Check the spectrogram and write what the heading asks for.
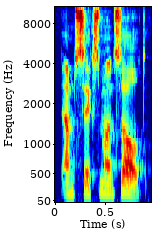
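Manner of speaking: normal talking voice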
